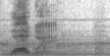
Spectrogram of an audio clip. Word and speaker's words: Huawei: What's the correct pronunciation? Hauwei, Aki.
